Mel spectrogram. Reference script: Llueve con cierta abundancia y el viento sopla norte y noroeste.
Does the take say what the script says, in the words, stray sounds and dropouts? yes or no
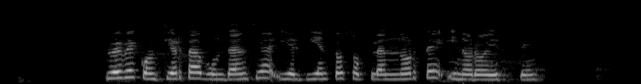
yes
